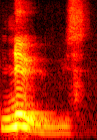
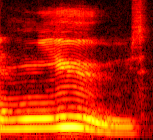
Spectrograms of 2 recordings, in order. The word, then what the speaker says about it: news: really sound quite right what we want to do is add that yeah sound in there and say what time is the news news news and look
